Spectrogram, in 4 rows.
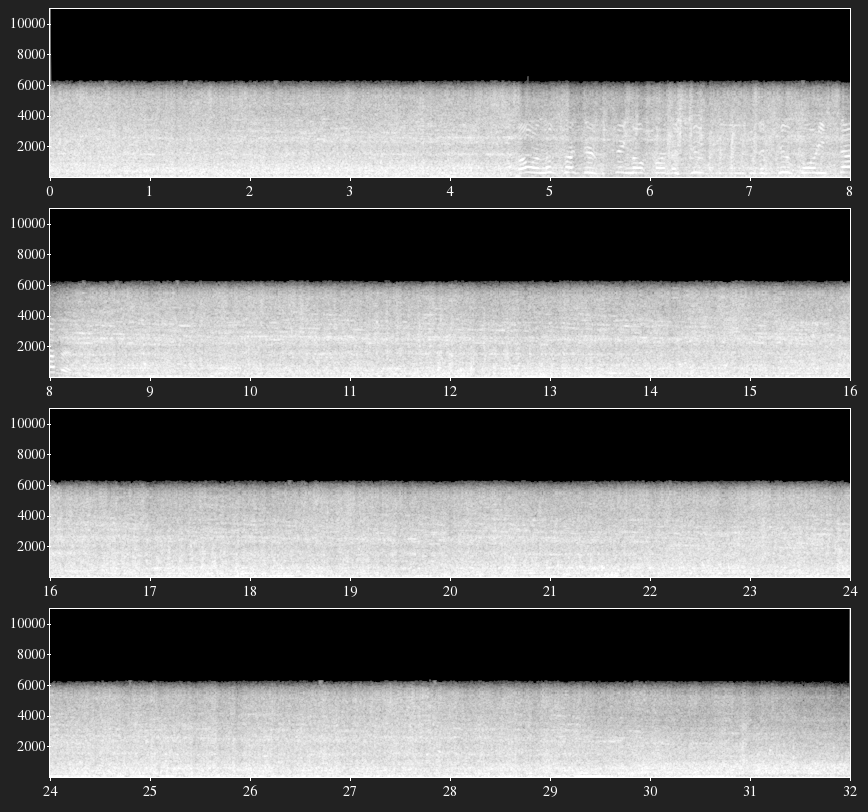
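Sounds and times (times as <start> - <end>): freight train wheels on rail: 0.0 - 32.0.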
